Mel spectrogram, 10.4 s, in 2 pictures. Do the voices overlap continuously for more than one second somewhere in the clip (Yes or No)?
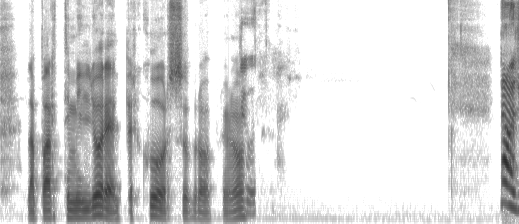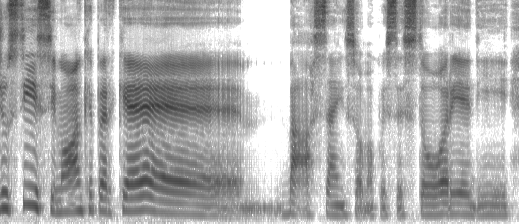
No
